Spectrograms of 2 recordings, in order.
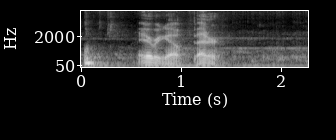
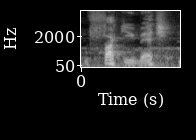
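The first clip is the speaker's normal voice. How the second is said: normal talking voice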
